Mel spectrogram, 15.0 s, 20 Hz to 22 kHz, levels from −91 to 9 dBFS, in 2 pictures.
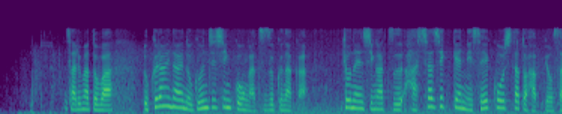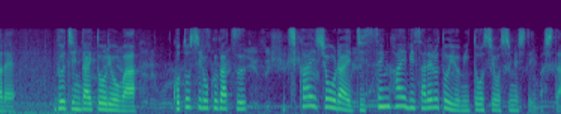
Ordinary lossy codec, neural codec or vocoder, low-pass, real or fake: none; none; none; real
